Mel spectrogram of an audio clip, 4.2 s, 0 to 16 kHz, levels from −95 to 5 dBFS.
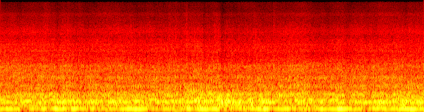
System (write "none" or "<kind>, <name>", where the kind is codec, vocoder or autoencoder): autoencoder, DAC-VAE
